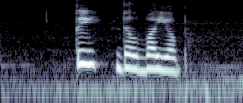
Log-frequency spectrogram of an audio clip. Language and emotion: Russian, angry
